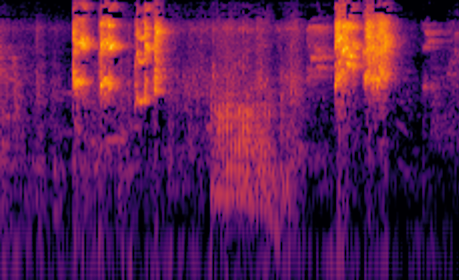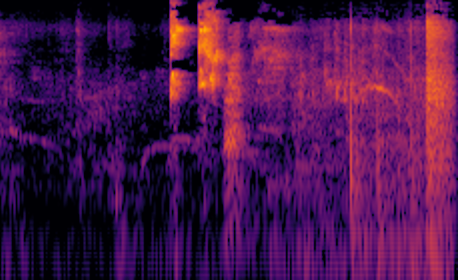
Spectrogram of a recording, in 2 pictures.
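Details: A talking hill myna mimicking human words gives loud, harsh, voice-like bursts and squawks with short silent pauses between them, plus a lower, speech-like murmur in the middle.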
